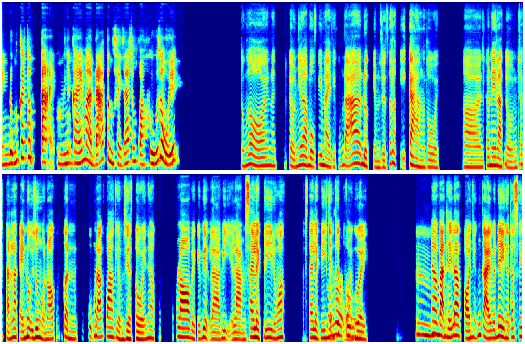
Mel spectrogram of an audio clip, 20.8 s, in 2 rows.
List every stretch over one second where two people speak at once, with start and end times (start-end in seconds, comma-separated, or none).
none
